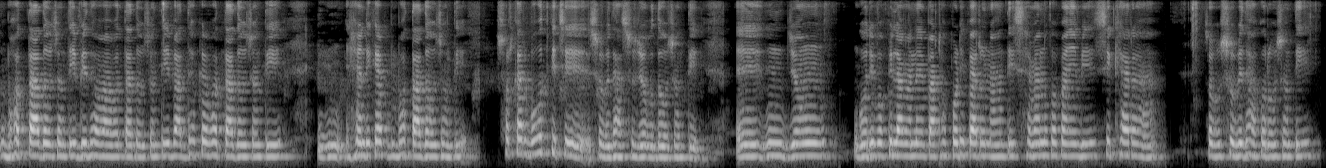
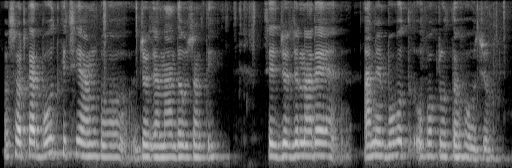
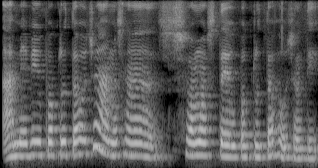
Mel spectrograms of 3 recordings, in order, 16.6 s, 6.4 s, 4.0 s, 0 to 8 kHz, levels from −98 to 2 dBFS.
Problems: none marked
